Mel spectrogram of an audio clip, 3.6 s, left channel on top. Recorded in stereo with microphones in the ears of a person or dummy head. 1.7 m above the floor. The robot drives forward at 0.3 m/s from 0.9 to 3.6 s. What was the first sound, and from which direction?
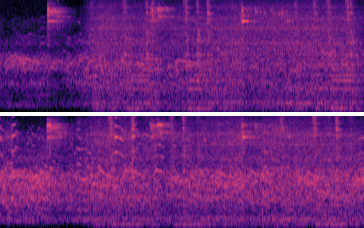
A clink, 55° right (ahead or behind).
